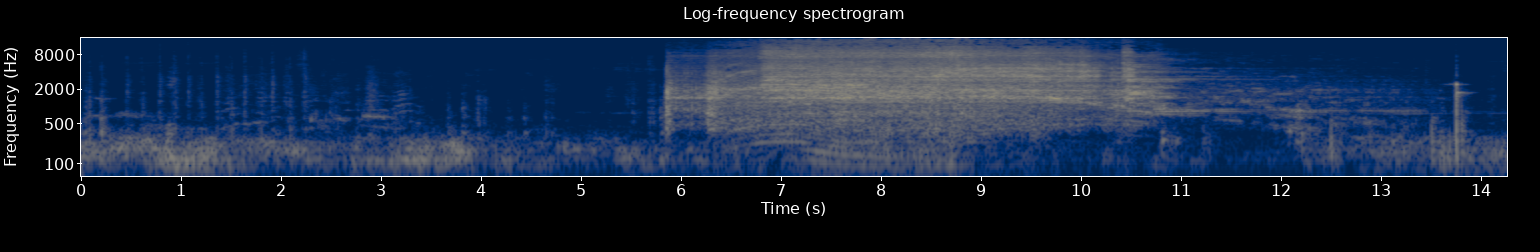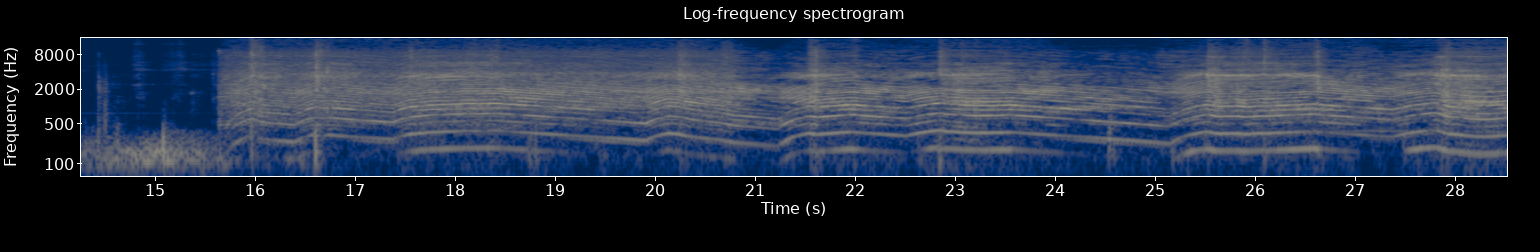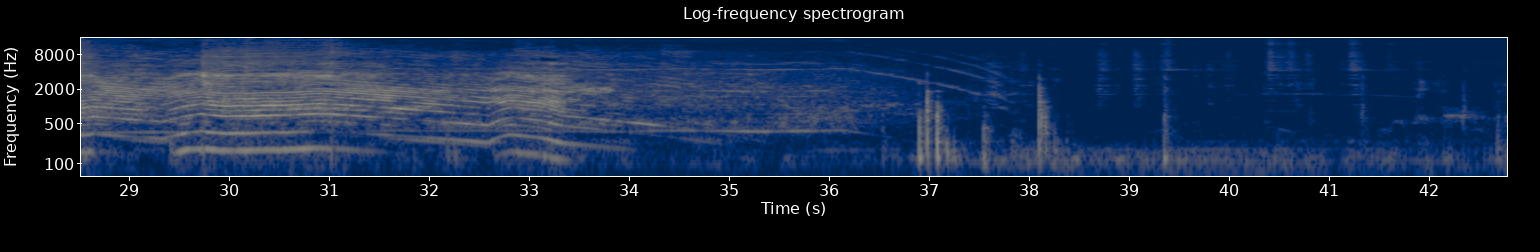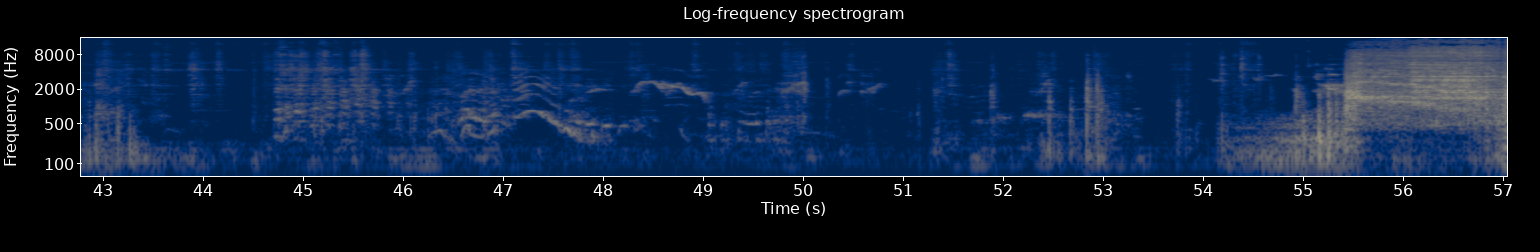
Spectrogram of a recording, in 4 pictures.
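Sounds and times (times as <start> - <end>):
electric planer shaving wood: 5.8 - 13.4, 15.6 - 38.2, 55.3 - 57.0
circular saw cutting wood: 5.8 - 14.0, 15.4 - 41.5, 53.7 - 57.0.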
